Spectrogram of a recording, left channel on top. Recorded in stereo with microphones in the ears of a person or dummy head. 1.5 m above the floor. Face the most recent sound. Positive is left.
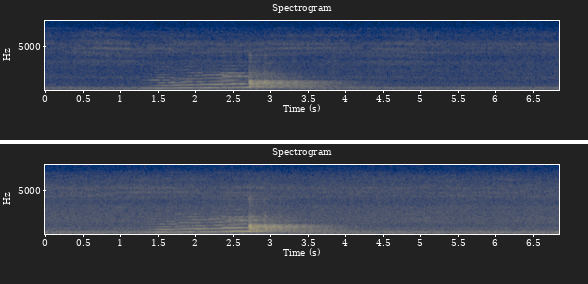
turn(degrees=-25)  # may be behind; listen again after turning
